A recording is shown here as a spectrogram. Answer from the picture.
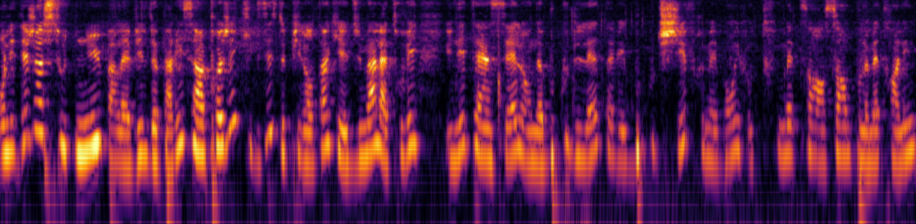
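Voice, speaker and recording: Noticeable background noise sits behind a woman talking at a very fast pace. Her pitch is fairly high, with ordinary variation. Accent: Quebec. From Quebec. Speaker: actress and producer pitching a project. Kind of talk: conference project pitch. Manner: halting, many hesitations.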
